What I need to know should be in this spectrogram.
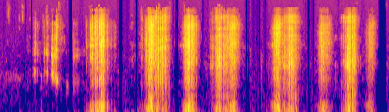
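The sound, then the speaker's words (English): Crunching of Hard Bites spicy ketchup potato chips being chewed: many loud, crisp crunches in an uneven rhythm, each a sharp burst with no talking. “This tastes like less ketchup flavor than your average random ketchup chip.”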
